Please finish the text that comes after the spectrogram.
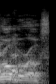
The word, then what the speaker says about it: Ouroboros: The Godzilla Ouroboros, or for those who say it pronouncedly, Ouroboros. Oh, yeah, that's how I pronounce it. Ouroboros.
